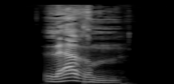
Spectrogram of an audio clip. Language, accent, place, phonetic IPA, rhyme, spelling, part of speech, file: German, Germany, Berlin, [lɛʁm], -ɛʁm, lärm, verb, De-lärm.ogg
- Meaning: 1. singular imperative of lärmen 2. first-person singular present of lärmen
